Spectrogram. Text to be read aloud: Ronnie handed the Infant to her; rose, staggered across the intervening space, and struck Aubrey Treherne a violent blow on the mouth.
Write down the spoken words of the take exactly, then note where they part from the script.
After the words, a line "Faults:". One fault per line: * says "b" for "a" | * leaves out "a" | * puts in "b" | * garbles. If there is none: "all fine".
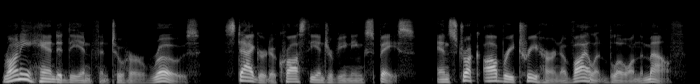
Ronnie handed the Infant to her; rose, staggered across the intervening space, and struck Aubrey Treherne a violent blow on the mouth.
Faults:
all fine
